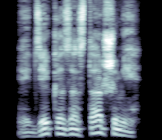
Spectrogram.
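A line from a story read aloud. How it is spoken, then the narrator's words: Quiet. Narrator (Russian): негромко произнес Финн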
